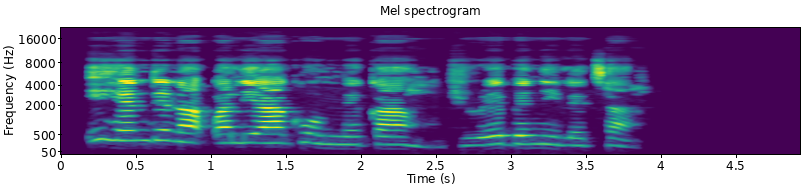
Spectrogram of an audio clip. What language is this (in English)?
Igbo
